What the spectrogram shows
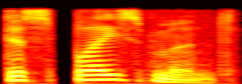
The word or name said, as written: displacement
